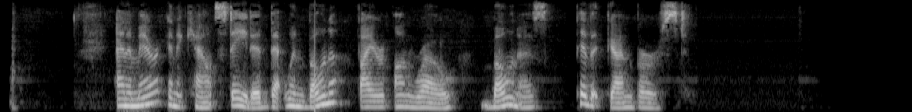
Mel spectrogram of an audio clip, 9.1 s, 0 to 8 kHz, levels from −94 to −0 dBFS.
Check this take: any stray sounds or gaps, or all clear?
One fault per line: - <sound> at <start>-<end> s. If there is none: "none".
none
